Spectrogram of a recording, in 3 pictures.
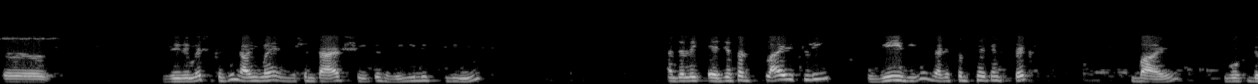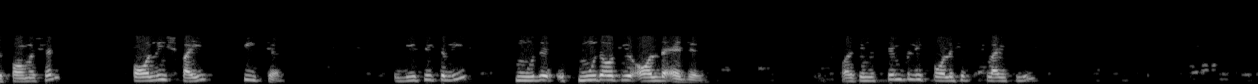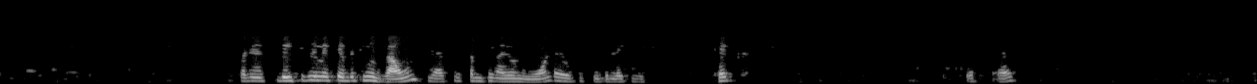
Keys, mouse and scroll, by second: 5.0 shift+click, 5.7 right click, 7.4 right click, 7.8 click, 9.9 shift+click, 10.6 click, 11.6 click, 15.2 click, 17.1 click, 20.8-22.2 drag, 24.5-26.7 drag, 28.7 ctrl+z, 29.8 right click, 30.3 click, 30.8 click, 32.2 shift+click, 33.6 click, 34.4 f, 35.6 right click, 36.2 alt+click.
